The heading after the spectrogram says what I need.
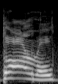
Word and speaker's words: Darnold: But talking about Sam Darnold, that's 2 syllables in the last name, but there's Sam starts it.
